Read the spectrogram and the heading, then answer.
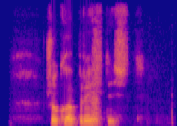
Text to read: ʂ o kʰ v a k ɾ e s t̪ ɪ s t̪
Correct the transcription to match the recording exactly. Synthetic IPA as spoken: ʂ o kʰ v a p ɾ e h t̪ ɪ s t̪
